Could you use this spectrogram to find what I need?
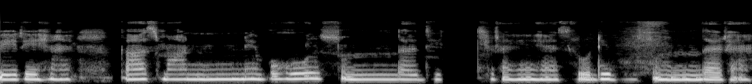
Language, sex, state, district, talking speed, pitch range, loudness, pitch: Hindi, female, Bihar, Araria, 105 wpm, 225-240 Hz, -14 LUFS, 230 Hz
